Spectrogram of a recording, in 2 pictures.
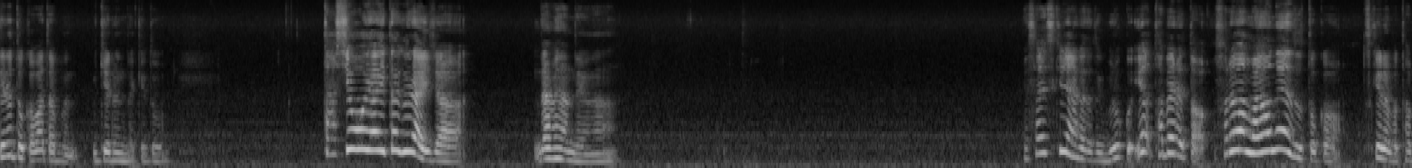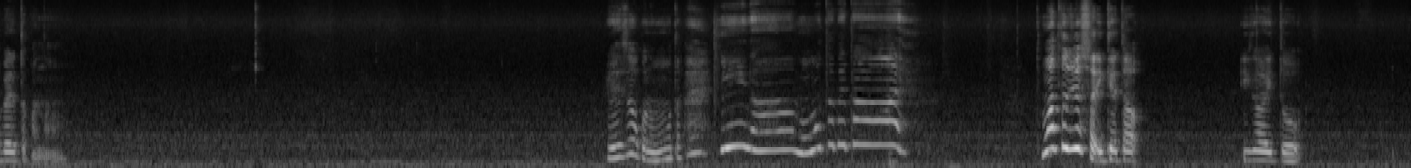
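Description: A young woman speaks casually and close by, in short bursts with pauses.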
